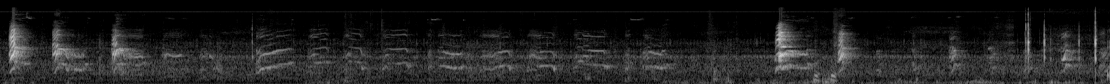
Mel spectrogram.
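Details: A litter of Corgi puppies, five weeks old, whine and yip in protest at being kept from passing through; thin wavering whimpers run steadily with a few sharper, louder yelps breaking in near the end.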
